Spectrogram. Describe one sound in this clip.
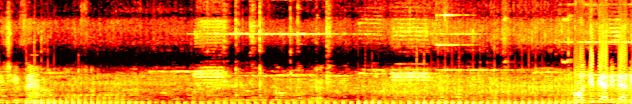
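A scooter engine putters steadily nearby.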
